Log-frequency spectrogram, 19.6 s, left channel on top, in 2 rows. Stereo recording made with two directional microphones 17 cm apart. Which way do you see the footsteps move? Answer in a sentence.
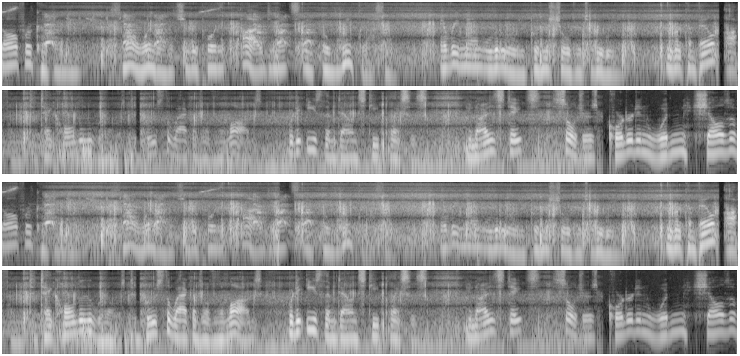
In this clip you hear the footsteps move from right to left.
